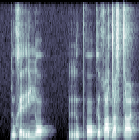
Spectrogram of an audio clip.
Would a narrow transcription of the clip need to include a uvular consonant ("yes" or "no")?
yes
